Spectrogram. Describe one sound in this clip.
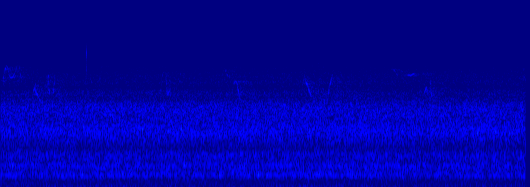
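Leaves rustle softly in a steady breeze outdoors.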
